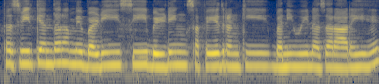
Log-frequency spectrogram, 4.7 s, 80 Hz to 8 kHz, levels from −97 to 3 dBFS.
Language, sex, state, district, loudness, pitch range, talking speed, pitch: Hindi, female, Madhya Pradesh, Bhopal, -14 LUFS, 215-235 Hz, 200 wpm, 220 Hz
